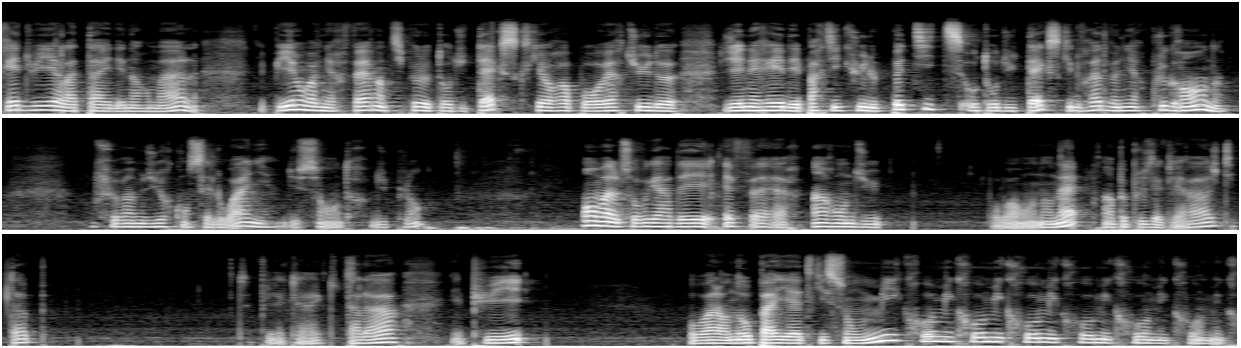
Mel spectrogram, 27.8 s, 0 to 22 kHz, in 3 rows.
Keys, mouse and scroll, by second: 7.7 click, 12.1 ctrl+s.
